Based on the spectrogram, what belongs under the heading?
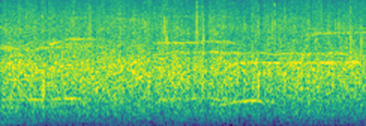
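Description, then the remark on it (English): A large crowd of golf fans at Royal St. George's during the British Open applauds the champion golfer of the year in a dense, unbroken roar of clapping, with faint whistles and cheers rising through it. The noise stays loud and steady, with no pause and no single clear voice. “Let's hear it for you guys.”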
